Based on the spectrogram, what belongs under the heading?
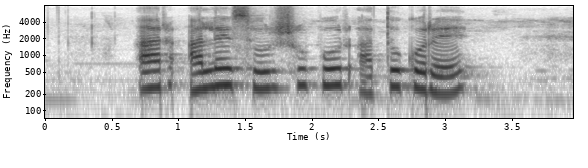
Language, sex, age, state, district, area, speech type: Santali, female, 18-30, West Bengal, Paschim Bardhaman, urban, spontaneous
